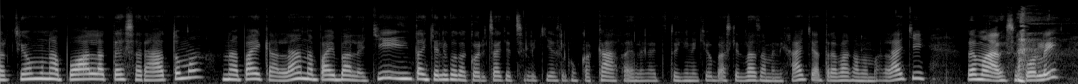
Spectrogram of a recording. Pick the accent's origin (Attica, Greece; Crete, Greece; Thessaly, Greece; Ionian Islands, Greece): Attica, Greece; Menidi; μεγάλωσα στο Μενίδη. Σε μια, δεν θα έλεγα κακή περιοχή πολύ, αλλά μια περιοχή η οποία δεν θυμίζεται για τις καλές επιλογές που μπορείς να κάνεις.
